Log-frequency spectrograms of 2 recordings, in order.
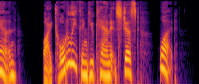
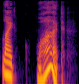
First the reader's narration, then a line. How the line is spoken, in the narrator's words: She whispered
